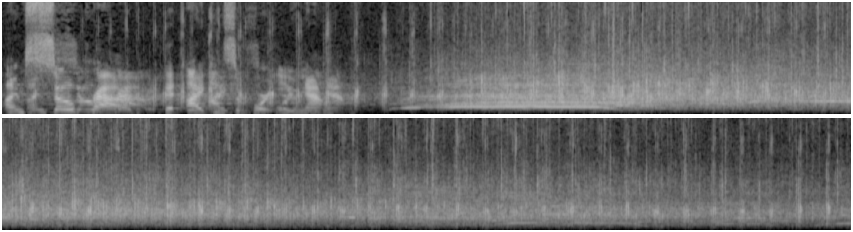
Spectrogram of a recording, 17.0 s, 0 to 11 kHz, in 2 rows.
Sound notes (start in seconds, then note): 4.6 audience cheering; 13.7 audience clapping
